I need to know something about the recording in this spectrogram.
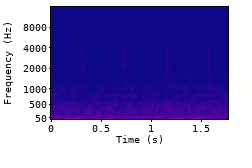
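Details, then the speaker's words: Diesel air heater newly installed under the bed of an ambulance camper conversion, first successful start after the fuel pump stopped and the fuel supply was checked: combustion catches, with soft even fuel pump ticking over a low steady rumble; normal running. "I can hear the engine I can hear the combustion it changed the sound it's running yeah"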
